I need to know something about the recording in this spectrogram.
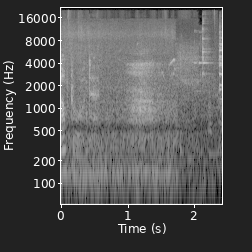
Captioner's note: sighs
